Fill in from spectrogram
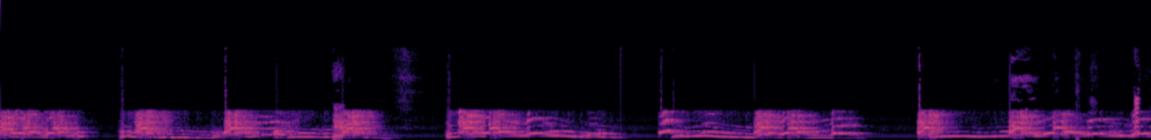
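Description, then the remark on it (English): A Jack Russell terrier named Hunter barks and howls in drawn-out, wavering bursts, loud, with several long vocal phrases separated by brief pauses. “So far, just barking.”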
